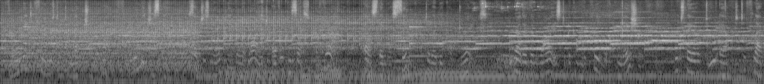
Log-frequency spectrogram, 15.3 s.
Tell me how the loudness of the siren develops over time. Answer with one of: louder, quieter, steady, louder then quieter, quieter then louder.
louder.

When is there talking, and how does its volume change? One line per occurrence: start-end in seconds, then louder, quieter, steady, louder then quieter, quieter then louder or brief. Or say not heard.
0.1-15.2 steady.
